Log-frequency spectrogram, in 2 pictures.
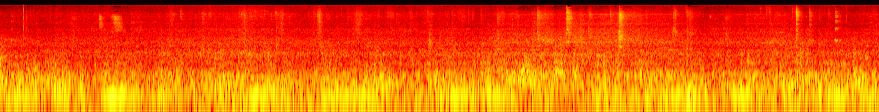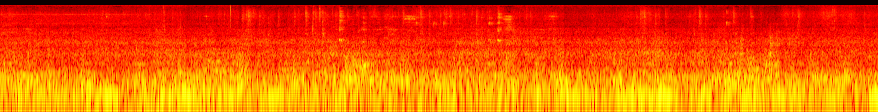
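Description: Argo Anggrek passenger train in motion, heard from inside the coach: a steady rumble of wheels on the track under a constant low hum, with scattered sharp clicks.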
